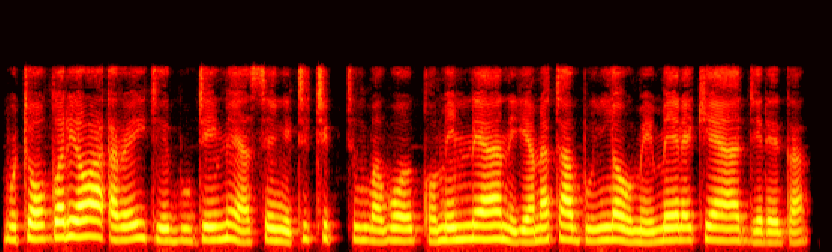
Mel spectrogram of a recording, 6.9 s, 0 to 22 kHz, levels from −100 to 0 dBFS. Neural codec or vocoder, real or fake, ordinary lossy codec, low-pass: codec, 16 kHz, 0.5 kbps, FunCodec, trained on LibriTTS, 25 frames a second; fake; Opus, 64 kbps; 7.2 kHz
